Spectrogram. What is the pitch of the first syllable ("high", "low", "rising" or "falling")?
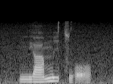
rising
